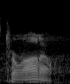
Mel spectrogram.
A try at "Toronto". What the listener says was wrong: Toronto. You're pronouncing the second T just like Phi. Toronto.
